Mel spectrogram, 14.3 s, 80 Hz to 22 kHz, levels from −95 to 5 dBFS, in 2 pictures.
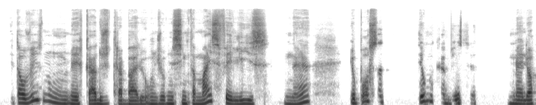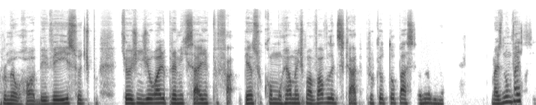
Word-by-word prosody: E - - -23
talvez 200 +13 +3
num 205 -11 -2
mercado 135 -1 +2
de 130 - -4
trabalho 130 -1 0
onde 130 0 -1
eu - - -1
me 140 0 +2
sinta 140 -1 +1
mais 190 - +2
feliz, 135 -2 +1 0.2
né. 140 +10 -1 0.5
Eu - - +3
possa - - -2 0.5
ter 210 - +5
uma 235 0 -2
cabeça 150 0 -3 0.5
melhor 140 -1 +4
para 145 +1 -3
o - - +2
meu 140 -2 +2
hobby, 125 +1 -2
ver 140 +2 +3
isso 150 +1 +2
tipo 150 +1 -13 0.3
que - - +1
hoje 155 +1 +4
em - - +1
dia 160 +1 +4
eu - - +3
olho 165 0 +5
pra 160 - +2
mixagem 155 0 +2
pra 160 - -18
fa - - -8
penso 150 +3 +1
como 155 -2 -1
realmente 155 +1 +1
uma 150 -2 +2
válvula 165 +3 +1
de 155 - -4
escape - - -3
para - - -8
o 150 - -6
que - - -14
eu - - -1
tô 165 +1 -4
passando, 160 0 -2 0.8
mas 145 +1 +1
não 200 +3 +2
vai 235 +3 +3
ser 145 - -25
150 Hz, 220 wpm, -23 LUFS, 135-160 Hz, 0.8 s, ter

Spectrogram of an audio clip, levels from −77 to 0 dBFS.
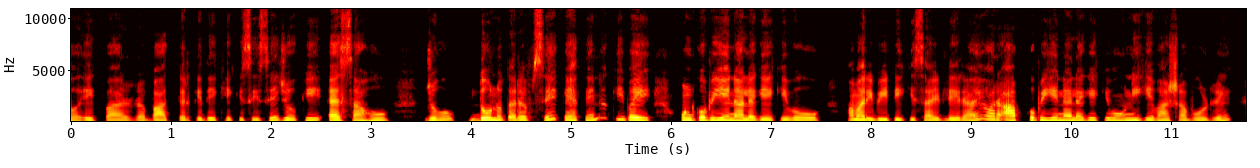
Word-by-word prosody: एक 145 0 -3
बार 135 -1 -4
बात 145 -1 +1
करके 140 +2 -5
देखें 140 +2 -5
किसी 145 -1 -6
से, 235 +3 -3
जो 200 -6 -1
कि 195 -2 -2
ऐसा 180 +2 +3
हो, 195 +1 -1 0.4
जो 190 -4 -1 0.2
दोनों 220 -2 +6
तरफ 150 -4 +1
से, 275 +8 0
कहते 200 - -2
हैं 260 - 0
ना 445 - -13
कि 305 - -3
भई, 235 -3 +5 0.3
उनको 245 +1 +5
भी 235 -1 +2
ये 210 - +4
ना 195 -1 +4
लगे 180 +1 +2
कि 180 0 -4
वो 165 -2 -1 0.3
हमारी 155 -1 +3
बेटी 155 +2 0
की 155 +2 -7
साइड 135 0 -2
ले 140 0 0
रहा 145 +4 -1
है 320 - -2
और 295 -3 +1
आपको 230 -2 +3
भी 235 -1 +1
ये 220 - +3
ना 215 0 +3
लगे 205 +1 -1
कि 220 +2 -6
वो 215 -1 -1
उन्हीं 205 0 +2
की 185 -1 -1
भाषा 145 -2 -1
बोल 135 -1 -2
रहे 155 +5 -4
हैं। 235 +9 -6
190 Hz, 245 wpm, -23 LUFS, 150-220 Hz, 0.4 s, दोनों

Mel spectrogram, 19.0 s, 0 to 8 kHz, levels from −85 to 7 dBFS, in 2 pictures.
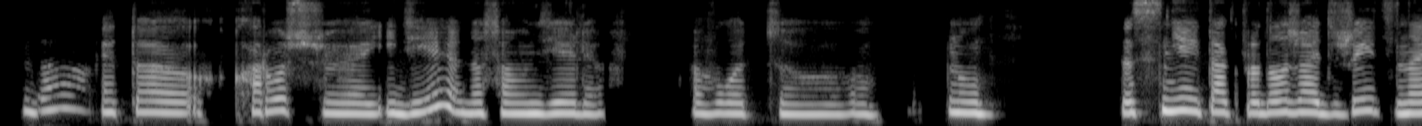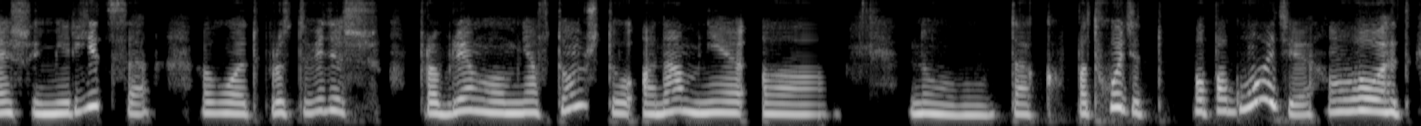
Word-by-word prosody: Да, 255 +3 -2 0.3
это 230 -1 -1
х - - -13 0.2
хорошая 220 -4 -1
идея, 225 - +1
на 220 0 +2
самом 210 0 +3
деле. 205 -1 +1 0.6
Вот, 210 -1 -1 0.2
э, - - +2 1.1
ну, 220 -4 +3 0.9
т 220 - +3
с 220 +4 -5
ней 260 -1 +6
так 230 -1 -1
продолжать 225 0 +1
жить, 245 +5 -3
знаешь, 215 +1 +2
и 215 - +2
мириться. 215 - +2 0.3
Вот, 220 -3 -1
просто 220 0 -3
видишь, 255 -1 -5 0.3
проблема 230 +3 +2
у - - +3
меня 220 +1 +4
в 210 - -16
том, 310 +8 -1
что 220 - -4
она 215 +5 +2
мне, 225 -2 +3
э, 200 -1 0 0.6
ну, 190 -3 +1
так, 200 -3 -5
подходит 220 0 0 0.2
по 245 - 0
погоде, 265 - +1
вот, 245 -1 +3
220 Hz, 120 wpm, -22 LUFS, 210-240 Hz, 1.1 s, ней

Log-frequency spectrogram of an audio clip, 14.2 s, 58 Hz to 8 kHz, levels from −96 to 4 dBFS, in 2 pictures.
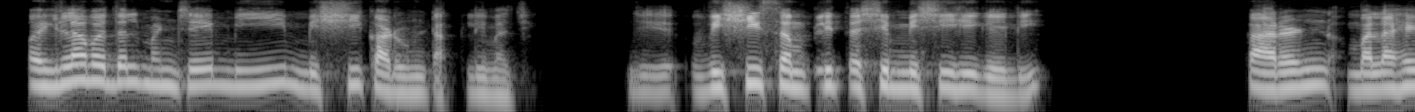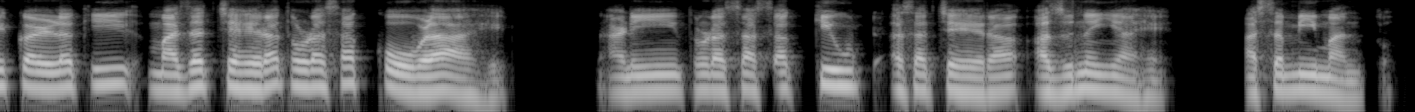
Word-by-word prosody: पहिला 195 +5 +4
बदल 220 -1 +1
म्हणजे 190 -1 -2
मी 190 +2 -5
मिशी 175 +4 -3
काढून 140 -4 0
टाकली 135 0 -9
माझी. 120 -4 -11 0.5
जे 140 0 -10 0.2
20शी 170 +5 +7
संपली 190 -2 +2
तशी 180 +2 +2
मिशी 165 0 0
ही 160 0 +1
गेली. 130 +2 -3 1.1
कारण 175 +3 +4
मला 160 +1 +2
हे 180 +2 +1
कळलं 175 -1 +4
की 195 +1 -2 0.2
माझा 170 +4 +3
चेहरा 175 +1 +2
थोडासा 180 +2 0
कोवळा 145 -5 +4
आहे 115 -2 -8 0.5
आणि 145 +2 0
थोडासा 155 0 -2
असा 165 +3 -4
क्यूट 185 -2 0
असा 155 0 -2
चेहरा 140 -1 -1 0.2
अजूनही 145 +2 0
आहे, 120 -2 -7 0.4
असं 150 +3 -1
मी 150 0 +1
मानतो. 115 -3 -4
160 Hz, 155 wpm, -25 LUFS, 145-185 Hz, 1.1 s, 20शी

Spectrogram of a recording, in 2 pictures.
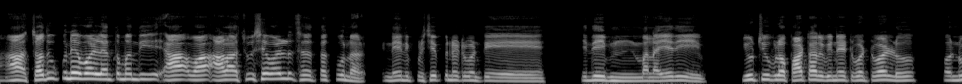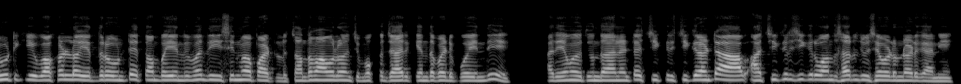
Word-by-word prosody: ఆ - - +8 0.2
చదువుకునే 270 +5 +4
వాళ్ళెంతమంది, 240 -1 +3 0.3
ఆ - - +9 0.2
వ - - +4 0.2
అలా 210 +2 +5
చూసేవాళ్ళు 255 +2 +1
చ - - -4 0.2
తక్కువున్నారు. 195 -8 -3 0.3
నేనిప్పుడు 190 -2 -4
చెప్పినటువంటి 190 -4 -3 0.9
ఇది 195 +1 +3 0.4
మన 170 0 -1
ఏది 185 0 0 0.6
యూట్యూబ్‌లో 220 -1 +2
పాఠాలు 205 +1 +4
వినేటువంటి 195 -1 -1
వాళ్ళు, 200 -3 +2 0.4
ఓ 195 - -4
నూటికి 220 -1 -2 0.2
ఒకలో, 220 +2 0
ఇద్దరో 205 +3 -1
ఉంటే 195 +4 -2
98 200 -1 -1
మంది 215 -1 -2
ఈ - - -6
సినిమా 210 0 +2
పాటలు 155 -6 -1
చందమామలో 200 +2 +2
నుంచి 175 -2 -8
ముక్క 180 0 -7
జారి 185 0 +2
కింద 180 +1 -2
పడిపోయింది. 180 +5 -2 0.5
అది 175 - -3
ఏమవుతుందా 190 -1 -1
అని 185 - -1
అంటే, 200 +4 -3
'చికిరి 205 -1 -6
చికిరి' 210 0 +1
అంటే 205 +4 0
ఆ - - +7 0.2
ఆ - - +2
'చికిరి 225 +1 -5
చికిరి' 225 -1 -1
వంద 210 -2 -2
సార్లు 210 0 0
చూసేవాడు 195 -1 -1
ఉన్నాడు 180 -1 -1
గాని, 155 -1 -3
200 Hz, 155 wpm, -23 LUFS, 185-215 Hz, 0.9 s, ఆ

